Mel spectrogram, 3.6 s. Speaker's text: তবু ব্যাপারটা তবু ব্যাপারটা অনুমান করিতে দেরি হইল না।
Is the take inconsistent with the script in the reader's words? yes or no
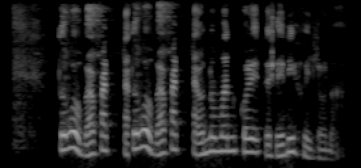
no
